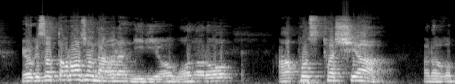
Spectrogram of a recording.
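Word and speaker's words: ἀποστασία: 여기서 떨어져 나가는 일이요, 원어로 아포스타시아라고 발음합니다.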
